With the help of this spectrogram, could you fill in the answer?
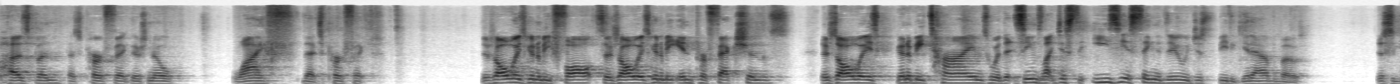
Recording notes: Special Edition from The Ridge Sunday Audio: this is the afternoon session from Revive Marriage Conference 2022.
